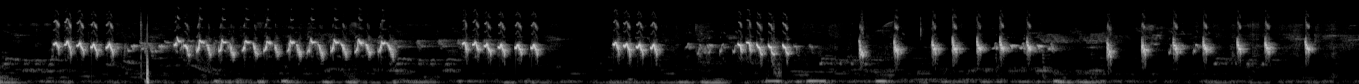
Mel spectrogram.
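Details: Energetic male yellow-vented bulbul song for training other birds: long bursts of fast, bubbling, rolling chatter broken by short pauses, later shifting to crisp separate chips repeated two to three per second; faint low background noise.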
